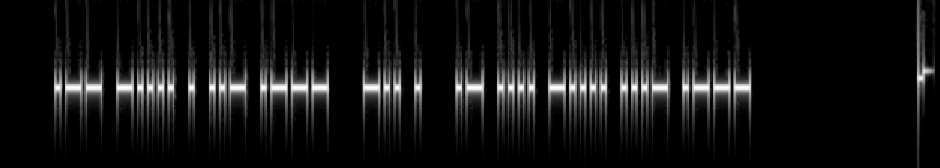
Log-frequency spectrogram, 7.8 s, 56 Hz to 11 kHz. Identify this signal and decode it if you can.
Morse code, heard as a keyed tone, about 28 wpm, 700 Hz. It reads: W6EUJ DE AH6VJ
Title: USA Callsign DE Callsign - 5 Characters - 28wpm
